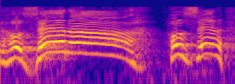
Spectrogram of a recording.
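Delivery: loud, high cry with the first word drawn out; jubilant crying out. Retold or imitated. Preacher voicing children praising Jesus, loud high calling. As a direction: call it out like a praising crowd. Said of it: "all the children are walking around saying".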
